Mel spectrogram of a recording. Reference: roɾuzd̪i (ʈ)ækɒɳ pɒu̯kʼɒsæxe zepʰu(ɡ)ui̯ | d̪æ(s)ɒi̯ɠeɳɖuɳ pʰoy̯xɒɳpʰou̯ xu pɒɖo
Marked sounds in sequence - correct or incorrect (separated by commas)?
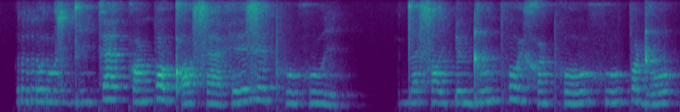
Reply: incorrect, incorrect, correct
